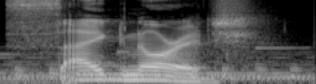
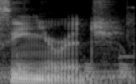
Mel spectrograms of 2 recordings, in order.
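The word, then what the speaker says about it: seigniorage: nothing to do with the word that i can't pronounce psych norwich no it's pronounced senorage nope just kidding it's pronounced senior ridge and it literally means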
